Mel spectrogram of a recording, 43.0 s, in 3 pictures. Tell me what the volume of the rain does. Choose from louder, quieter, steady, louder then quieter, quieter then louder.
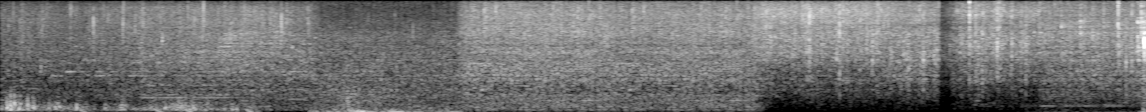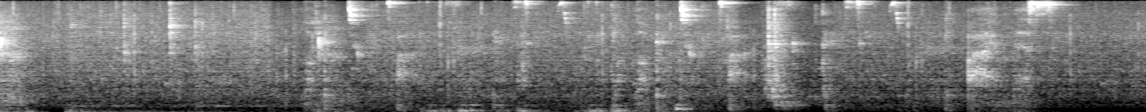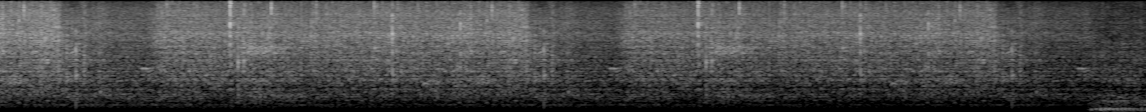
quieter.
